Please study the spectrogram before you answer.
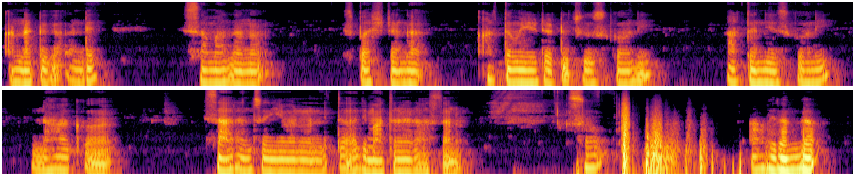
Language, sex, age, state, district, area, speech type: Telugu, male, 18-30, Andhra Pradesh, Eluru, urban, spontaneous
